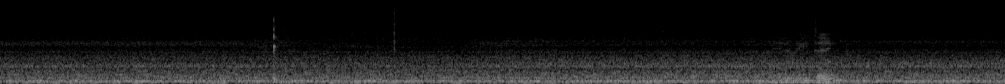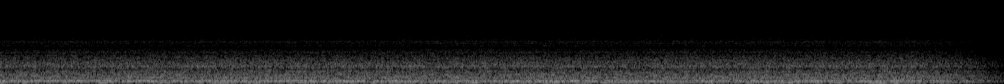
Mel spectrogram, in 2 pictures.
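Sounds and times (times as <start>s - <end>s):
low hum with hiss: 0.0s - 20.0s.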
